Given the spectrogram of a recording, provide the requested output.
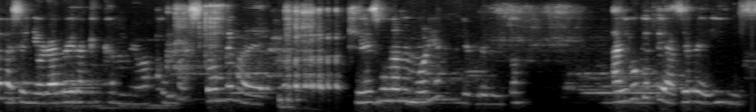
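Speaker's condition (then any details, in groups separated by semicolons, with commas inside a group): No condition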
